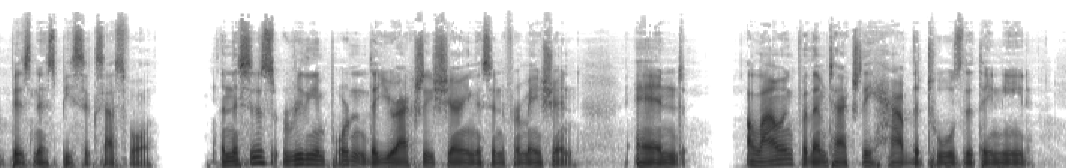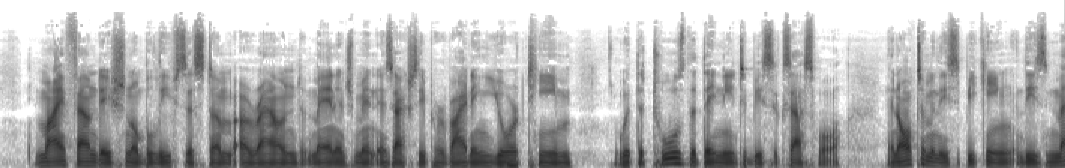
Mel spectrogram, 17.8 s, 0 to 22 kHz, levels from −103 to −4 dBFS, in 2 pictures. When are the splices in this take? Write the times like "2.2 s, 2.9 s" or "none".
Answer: none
